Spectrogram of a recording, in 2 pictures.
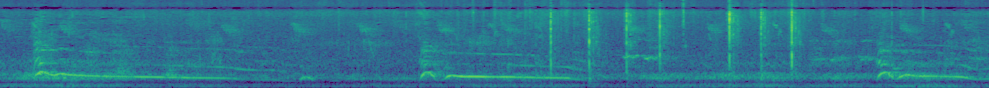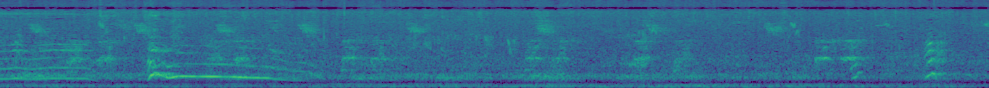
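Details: Four plaintive whines from young Hungarian Vizslas, each starting sharp and drooping downward, come in the first thirteen seconds, mixed with sharp clicks and knocks; the end is quieter rustling.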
